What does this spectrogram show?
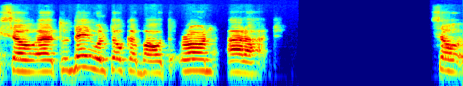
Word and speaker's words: Ron Arad: today we'll talk about Ron arat so Ron Arad with a pronunciation in Hebrew he was born on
